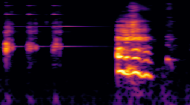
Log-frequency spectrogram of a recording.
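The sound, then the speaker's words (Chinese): A bell used as a prop before answering a question gives three quick, bright dings in an even rhythm, their high metallic tone lingering briefly, followed by a short loud burst of a person's voice. “这个，对对对，就是回回答的铃声。”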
